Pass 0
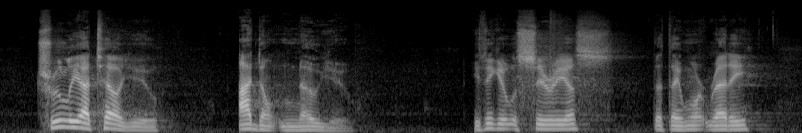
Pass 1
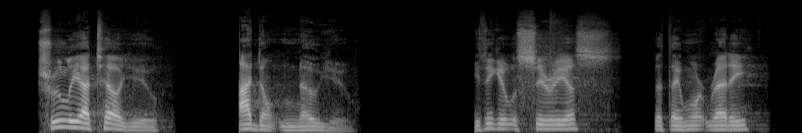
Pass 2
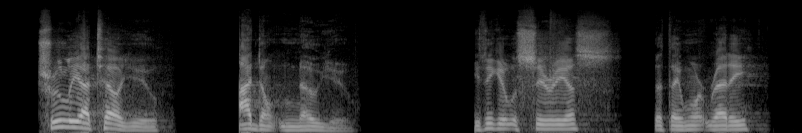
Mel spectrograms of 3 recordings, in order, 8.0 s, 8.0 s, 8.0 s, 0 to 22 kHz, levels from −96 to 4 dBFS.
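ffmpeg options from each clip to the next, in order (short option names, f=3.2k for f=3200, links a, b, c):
-af "agate=range=-25dB:threshold=-58dB:ratio=16:detection=peak,volume=-3dB"
-af "asoftclip=type=tanh:threshold=-22dB"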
